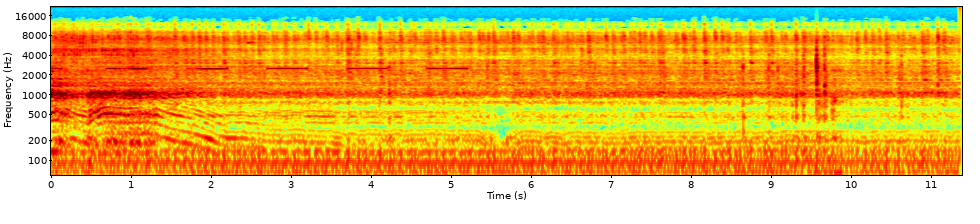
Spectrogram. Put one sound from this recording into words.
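A snowmobile engine idles with a steady low rumble close by.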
